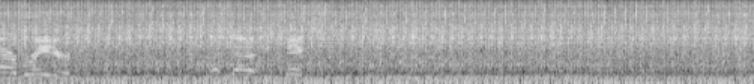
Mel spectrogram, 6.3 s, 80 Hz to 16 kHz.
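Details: 1971 Harley-Davidson Ironhead XLCH hangs at a fast steady idle, about 3000 rpm, instead of settling; owner first suspected a sticky carburetor, but a misadjusted throttle cable held the throttle plate open; fixed by cable adjustment.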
